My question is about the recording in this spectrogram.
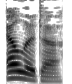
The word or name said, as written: elyta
